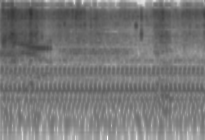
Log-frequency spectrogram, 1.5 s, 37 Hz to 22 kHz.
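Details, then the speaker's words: Fujitsu Halcyon heat pump showing 5 amber/9 green compressor motor fault: steady hum with rough, buzzy, uneven edge over the fan; compressor sounds strained and bad, diagnosis pending. "but again I don't like that compressor sound that was bad"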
